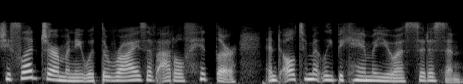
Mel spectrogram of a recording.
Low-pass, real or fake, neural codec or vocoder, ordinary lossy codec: 7.2 kHz; fake; codec, 24 kHz, 0.9 kbps, DualCodec; AAC, 48 kbps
